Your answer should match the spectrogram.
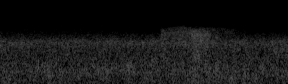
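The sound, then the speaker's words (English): Steady, quiet hiss of static over a phone line from a fan or computer fan running during a heat wave in San Diego, a continuous band-limited rush with no voices, holding level throughout with only a slight swell near the middle. “the heat wave in San Diego forcing the use of a fan or the computer fan to, to try and keep things uh, cool.”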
